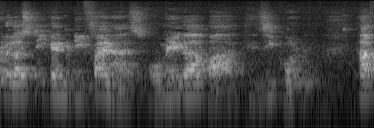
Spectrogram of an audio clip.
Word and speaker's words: omega: We pronounce this omega, not w.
